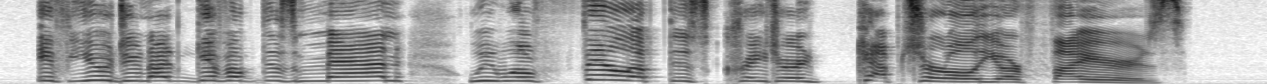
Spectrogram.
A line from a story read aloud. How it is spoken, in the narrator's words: The dragon goddess screamed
